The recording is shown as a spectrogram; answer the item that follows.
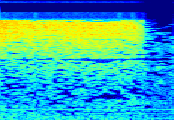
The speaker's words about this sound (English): It sizzles. And just the sizzling and popping sound of a weenie on a grill, man, your mouth starts watering and your stomach starts growling.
